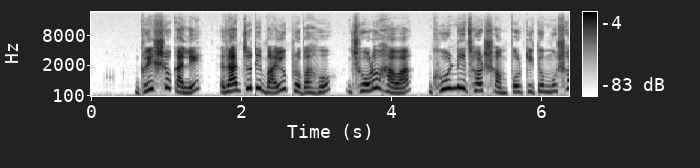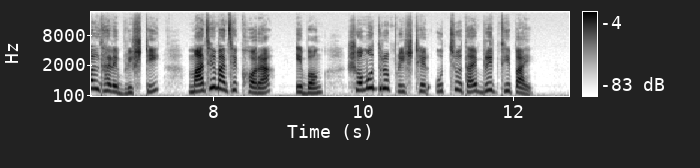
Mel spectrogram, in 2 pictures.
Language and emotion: Bengali, neutral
